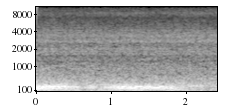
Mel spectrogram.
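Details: Stomach growl: a low, continuous rumbling gurgle lasting a couple of seconds; normal stomach growling (borborygmi).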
